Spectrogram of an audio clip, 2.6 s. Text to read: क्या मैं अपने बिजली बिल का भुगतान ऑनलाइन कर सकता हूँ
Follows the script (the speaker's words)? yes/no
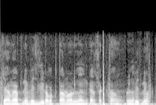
no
